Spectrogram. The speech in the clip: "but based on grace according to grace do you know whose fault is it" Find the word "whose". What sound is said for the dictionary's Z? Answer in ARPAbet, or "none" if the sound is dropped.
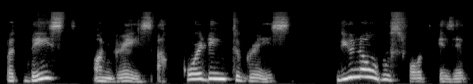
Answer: S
